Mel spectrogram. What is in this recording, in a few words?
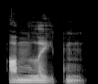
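"unladen", English, British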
